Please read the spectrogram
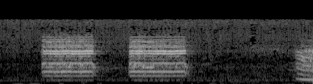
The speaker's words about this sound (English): Paul Barber types the last line on the final page, rolls out the yellow sheet, flips it to a stack of manuscripts, and reaches across to press the buzzer, which rings in the library downstairs where his sister Claudia is waiting.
